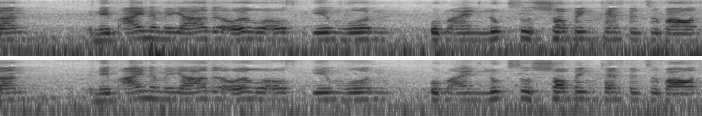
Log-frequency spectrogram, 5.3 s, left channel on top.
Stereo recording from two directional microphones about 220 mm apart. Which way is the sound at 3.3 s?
25° right (ahead or behind).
